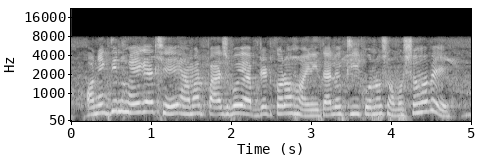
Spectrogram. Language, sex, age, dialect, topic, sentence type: Bengali, male, 25-30, Standard Colloquial, banking, question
